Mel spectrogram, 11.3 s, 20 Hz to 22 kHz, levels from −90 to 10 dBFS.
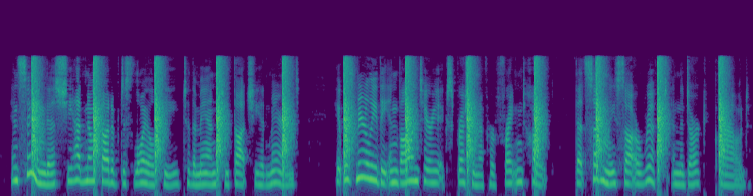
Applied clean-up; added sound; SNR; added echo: classical method spectral subtraction.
